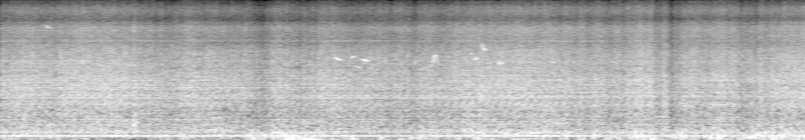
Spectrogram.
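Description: Diesel engine of a DAF truck-mounted concrete mixer running steadily with a strong low hum, while its hydraulic conveyor boom folds down.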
